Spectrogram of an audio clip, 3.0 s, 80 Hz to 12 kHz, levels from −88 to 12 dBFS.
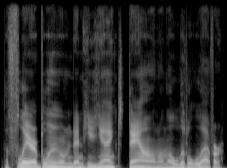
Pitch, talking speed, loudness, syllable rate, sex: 95 Hz, 215 wpm, -16 LUFS, 5.5 syllables/s, male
